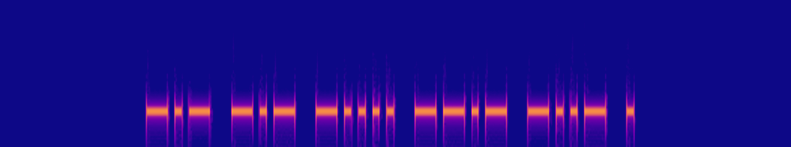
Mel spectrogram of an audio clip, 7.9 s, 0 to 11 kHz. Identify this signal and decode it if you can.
Morse code, heard as a keyed tone, about 17 wpm, 700 Hz. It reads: KK6QXE
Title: USA Call Signs - 6 Characters - Repeated 2x - 17wpm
